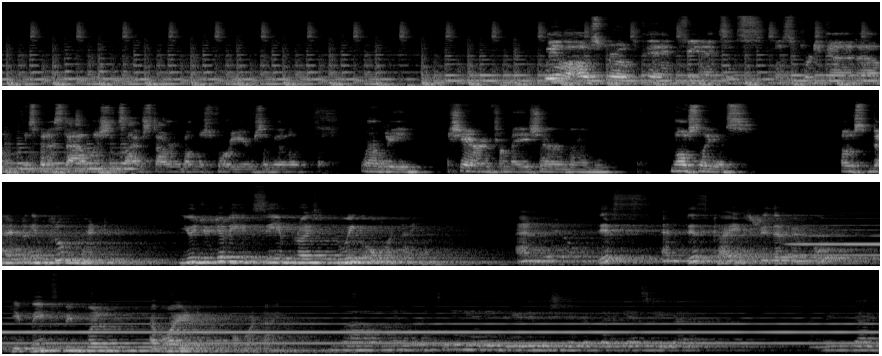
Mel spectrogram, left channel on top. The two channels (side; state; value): both; different; correlation 0.00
